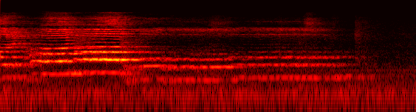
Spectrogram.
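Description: A single voice chanting liturgy in long held notes that step from pitch to pitch, loudest in the first two seconds and then softer.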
